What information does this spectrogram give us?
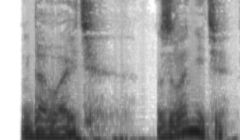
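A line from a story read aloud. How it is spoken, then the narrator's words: Through gritted teeth. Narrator (Russian): сказал моложавый сквозь зубы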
